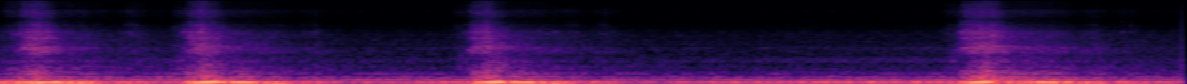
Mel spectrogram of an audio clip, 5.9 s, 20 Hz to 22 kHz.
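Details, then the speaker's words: 1966 Ford Mustang with a swapped-in 1990s Ford 302 roller V8 (replacing its dead 289) and a new exhaust: a deep, even idle with clean throttle blips that rise and fall smoothly, no misses or knocks. Normal running. "The 302 motor, tons of power, super smooth. The new exhaust on it sounds great."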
